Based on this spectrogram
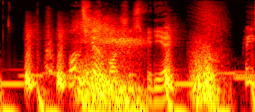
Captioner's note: air whooshing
